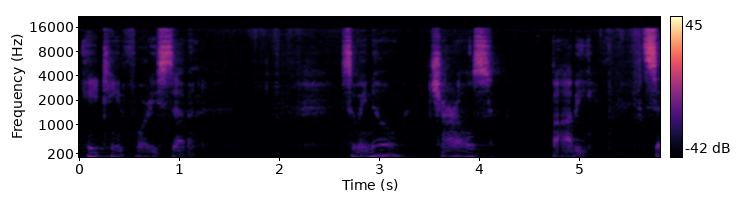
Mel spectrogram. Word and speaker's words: Baby: so we know Charles Bobby it looks like baby but it's pronounced Bobby he was a former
